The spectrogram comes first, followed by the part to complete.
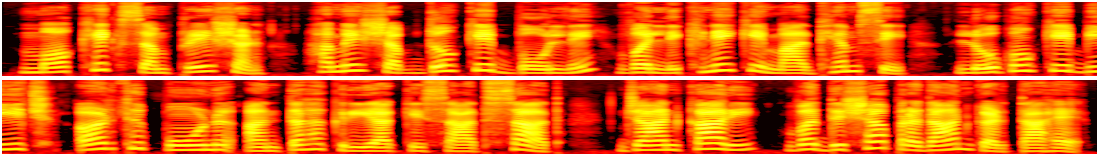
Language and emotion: Hindi, neutral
